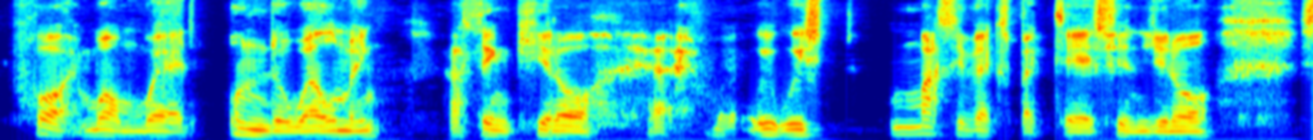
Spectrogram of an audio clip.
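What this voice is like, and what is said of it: Middlesbrough (Teesside) English accent. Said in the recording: “it's an accent I can actually understand for once ... Proper accent, innit? Proper. ... proper Borough accent”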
